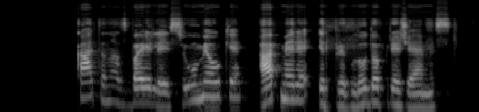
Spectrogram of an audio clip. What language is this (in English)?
Lithuanian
